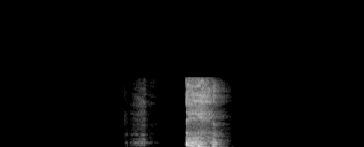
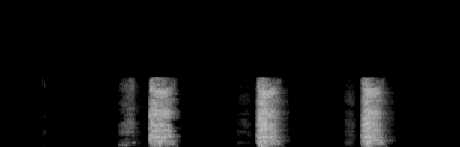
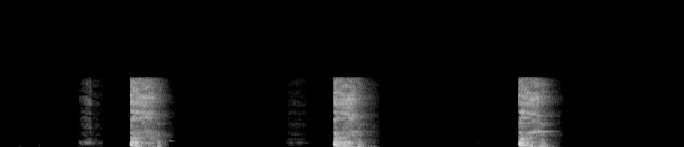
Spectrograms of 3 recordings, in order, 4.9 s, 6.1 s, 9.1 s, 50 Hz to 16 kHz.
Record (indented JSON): {
  "cough_length": "4.9 s",
  "cough_amplitude": 30784,
  "cough_signal_mean_std_ratio": 0.22,
  "exhalation_length": "6.1 s",
  "exhalation_amplitude": 26113,
  "exhalation_signal_mean_std_ratio": 0.3,
  "three_cough_length": "9.1 s",
  "three_cough_amplitude": 27907,
  "three_cough_signal_mean_std_ratio": 0.26,
  "survey_phase": "beta (2021-08-13 to 2022-03-07)",
  "age": "18-44",
  "gender": "Male",
  "wearing_mask": "No",
  "symptom_headache": true,
  "smoker_status": "Never smoked",
  "respiratory_condition_asthma": true,
  "respiratory_condition_other": false,
  "recruitment_source": "REACT",
  "submission_delay": "1 day",
  "covid_test_result": "Negative",
  "covid_test_method": "RT-qPCR",
  "influenza_a_test_result": "Negative",
  "influenza_b_test_result": "Negative"
}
